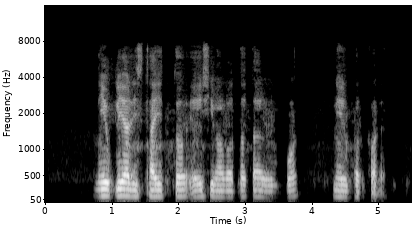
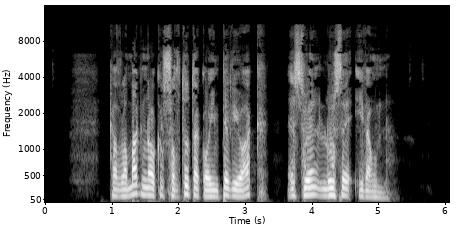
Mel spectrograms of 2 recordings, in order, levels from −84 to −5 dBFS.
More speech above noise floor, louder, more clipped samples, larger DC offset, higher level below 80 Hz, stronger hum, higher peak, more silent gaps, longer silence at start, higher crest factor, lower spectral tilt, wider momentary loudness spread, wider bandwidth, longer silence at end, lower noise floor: about the same, 54 dB vs 57 dB; second, -21 LUFS vs -14 LUFS; neither; neither; second, -64 dBFS vs -46 dBFS; neither; about the same, -2 dBFS vs 0 dBFS; neither; second, 0.75 s vs 0.95 s; about the same, 20 dB vs 16 dB; about the same, -6.5 dB/octave vs -5.5 dB/octave; about the same, 13 LU vs 14 LU; second, 8 kHz vs 11.5 kHz; second, 0.45 s vs 0.9 s; first, -74 dBFS vs -70 dBFS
